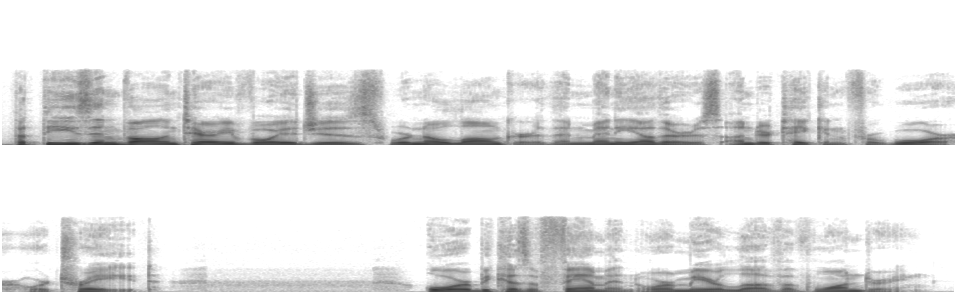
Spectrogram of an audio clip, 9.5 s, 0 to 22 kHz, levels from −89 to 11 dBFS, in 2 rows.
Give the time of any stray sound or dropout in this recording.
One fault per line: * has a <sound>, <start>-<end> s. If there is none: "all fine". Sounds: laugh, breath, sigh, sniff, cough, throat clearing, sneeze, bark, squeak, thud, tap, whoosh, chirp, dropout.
all fine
